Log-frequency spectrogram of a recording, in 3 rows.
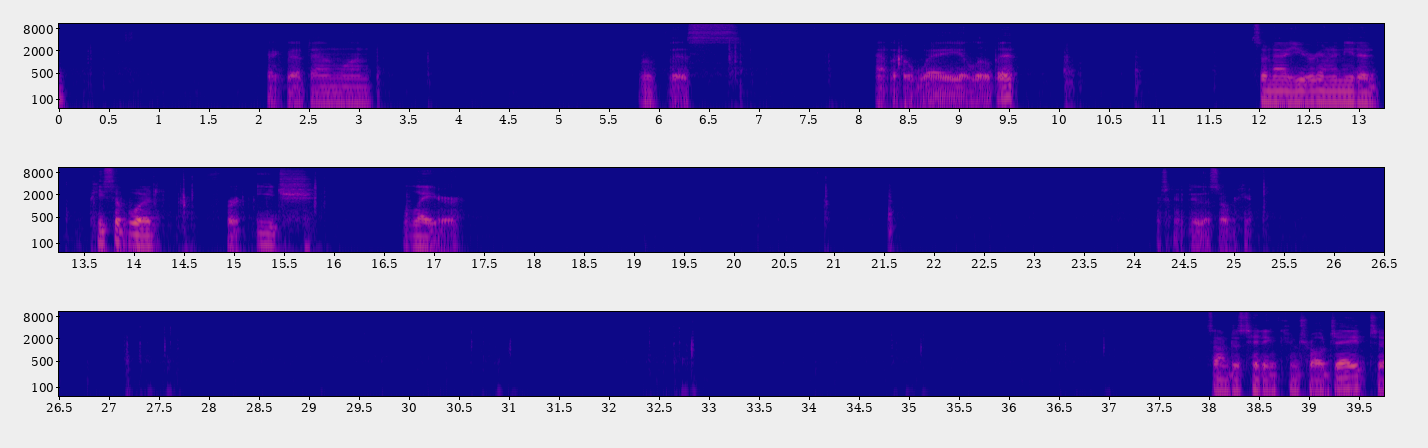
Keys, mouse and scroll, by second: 1.6 click, 7.8 alt+scroll down 1, 8.6 click, 15.7 ctrl+j, 16.3 click, 26.1-26.5 scroll down 1, 26.5-27.2 scroll up 1, 27.4 ctrl+j, 28.2 click, 30.0-30.7 scroll down 1, 30.9 ctrl+j, 31.5 click, 32.7 ctrl+j, 33.2 click, 34.4-34.8 scroll down 1, 35.0 ctrl+j, 35.4 click, 36.7 ctrl+j, 37.2 click.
